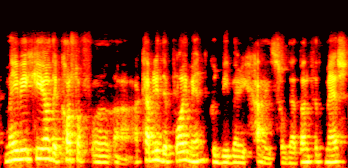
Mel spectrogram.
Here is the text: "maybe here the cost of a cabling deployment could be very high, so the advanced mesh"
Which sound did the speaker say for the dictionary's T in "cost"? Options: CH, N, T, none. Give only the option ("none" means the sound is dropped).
T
